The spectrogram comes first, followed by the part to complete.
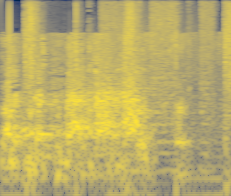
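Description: Loud animal-like vocal sound effect with music, lasting about a second and a half before fading.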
